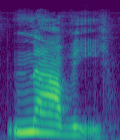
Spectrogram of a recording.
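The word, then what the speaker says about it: navvy: v v y so it's almost spelled like navy but with two v's so it's pronounced navi it's a noun meaning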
